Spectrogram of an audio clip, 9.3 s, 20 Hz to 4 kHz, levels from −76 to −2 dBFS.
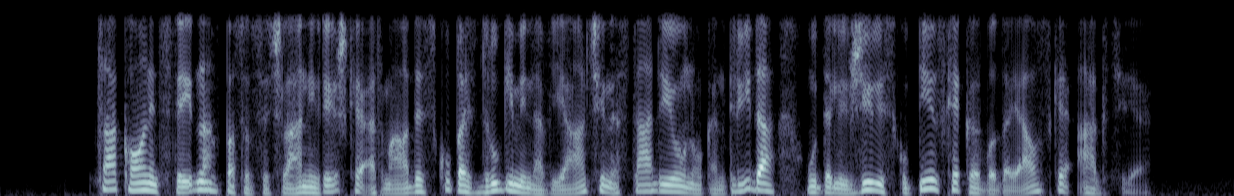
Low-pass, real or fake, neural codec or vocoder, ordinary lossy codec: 3.6 kHz; fake; codec, 16 kHz, 0.8 kbps, ZipCodec; none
